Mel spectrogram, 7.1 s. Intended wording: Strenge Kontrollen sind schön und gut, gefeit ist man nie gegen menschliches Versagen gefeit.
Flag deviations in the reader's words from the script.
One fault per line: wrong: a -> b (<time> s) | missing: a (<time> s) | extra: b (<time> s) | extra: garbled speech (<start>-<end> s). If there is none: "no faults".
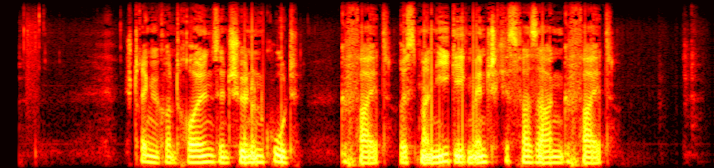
no faults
